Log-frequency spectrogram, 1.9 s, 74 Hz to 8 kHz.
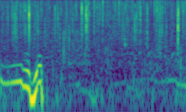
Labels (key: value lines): label: biophony, cascading saw
recorder: SoundTrap 600 or HydroMoth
